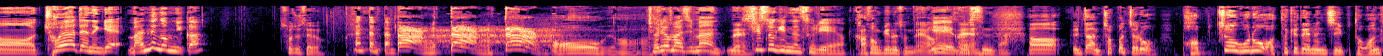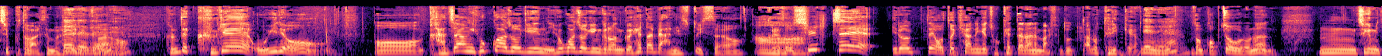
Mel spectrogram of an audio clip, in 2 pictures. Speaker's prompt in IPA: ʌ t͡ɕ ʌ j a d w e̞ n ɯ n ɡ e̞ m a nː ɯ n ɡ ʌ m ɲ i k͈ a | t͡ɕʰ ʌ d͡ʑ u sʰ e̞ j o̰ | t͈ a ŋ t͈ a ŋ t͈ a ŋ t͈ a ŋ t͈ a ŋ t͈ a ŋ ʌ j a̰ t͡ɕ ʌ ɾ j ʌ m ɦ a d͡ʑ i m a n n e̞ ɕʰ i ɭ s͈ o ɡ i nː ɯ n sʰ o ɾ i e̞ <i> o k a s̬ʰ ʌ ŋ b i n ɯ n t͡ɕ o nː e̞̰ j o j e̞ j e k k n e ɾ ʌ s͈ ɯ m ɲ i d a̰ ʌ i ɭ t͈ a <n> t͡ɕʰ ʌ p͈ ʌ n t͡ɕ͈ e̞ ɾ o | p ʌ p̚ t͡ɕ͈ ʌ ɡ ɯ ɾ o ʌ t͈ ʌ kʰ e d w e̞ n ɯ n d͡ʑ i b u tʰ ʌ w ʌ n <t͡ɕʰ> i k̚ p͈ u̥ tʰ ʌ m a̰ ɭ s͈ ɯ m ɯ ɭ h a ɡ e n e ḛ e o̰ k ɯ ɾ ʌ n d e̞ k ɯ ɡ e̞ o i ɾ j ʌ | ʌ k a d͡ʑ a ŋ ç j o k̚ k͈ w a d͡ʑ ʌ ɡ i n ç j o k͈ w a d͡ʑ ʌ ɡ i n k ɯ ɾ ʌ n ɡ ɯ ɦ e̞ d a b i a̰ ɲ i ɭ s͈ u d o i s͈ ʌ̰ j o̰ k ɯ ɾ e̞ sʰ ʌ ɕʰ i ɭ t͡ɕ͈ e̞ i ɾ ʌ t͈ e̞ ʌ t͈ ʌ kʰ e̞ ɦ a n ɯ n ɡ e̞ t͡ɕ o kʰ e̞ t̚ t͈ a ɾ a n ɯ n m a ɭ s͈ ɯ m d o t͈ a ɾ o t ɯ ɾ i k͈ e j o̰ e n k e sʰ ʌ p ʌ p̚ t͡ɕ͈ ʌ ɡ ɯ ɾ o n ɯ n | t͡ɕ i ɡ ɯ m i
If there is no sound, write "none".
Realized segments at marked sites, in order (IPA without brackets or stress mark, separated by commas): j, n, t͡ɕʰ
